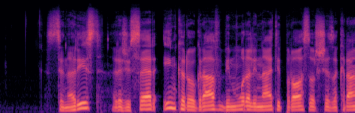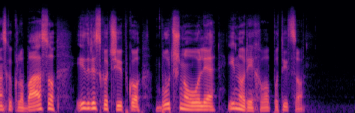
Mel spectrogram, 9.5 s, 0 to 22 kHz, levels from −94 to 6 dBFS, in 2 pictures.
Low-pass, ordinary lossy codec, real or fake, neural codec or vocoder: 19.8 kHz; none; fake; vocoder, 44.1 kHz, 128 mel bands every 512 samples, BigVGAN v2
